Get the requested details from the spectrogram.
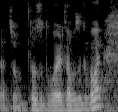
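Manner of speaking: way too fast, rushed, low voice. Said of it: "I'm talking way too fast".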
